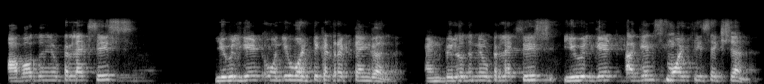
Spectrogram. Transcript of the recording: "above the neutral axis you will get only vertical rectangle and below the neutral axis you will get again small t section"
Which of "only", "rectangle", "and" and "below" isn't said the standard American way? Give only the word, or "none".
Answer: none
